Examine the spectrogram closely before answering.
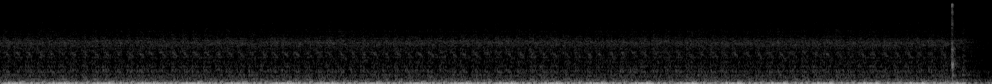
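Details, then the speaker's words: Non-runner Mk4 Ford Fiesta, unstarted for over 4 years, cranking steadily and slowly, about two turns a second, without catching; 12 V at coil but no spark; crank sensor signal graph shows max 334 rpm with long gaps and single spikes: failed crankshaft sensor. "so what we can see there is the max RPM of the engine was 334 RPMs and we can see that there's quite a gap in between every sensor here there was nothing for ages nothing happened for quite a while"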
